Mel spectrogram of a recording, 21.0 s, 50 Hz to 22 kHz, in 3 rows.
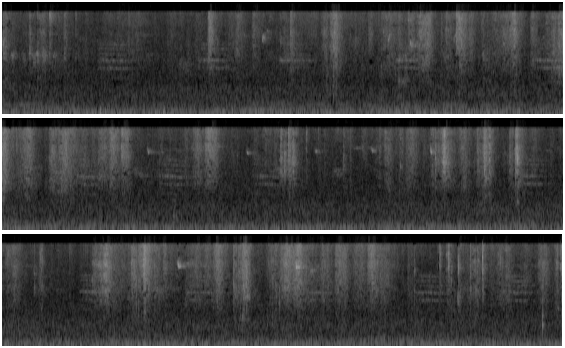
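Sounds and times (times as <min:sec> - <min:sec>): distant city rumble: 0:00.0 - 0:21.0
small birds chirping: 0:00.0 - 0:21.0.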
